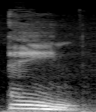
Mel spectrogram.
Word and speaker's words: أين: Ain. Okay, and usually when we pronounce it, it's ain. There's a fatha on top.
